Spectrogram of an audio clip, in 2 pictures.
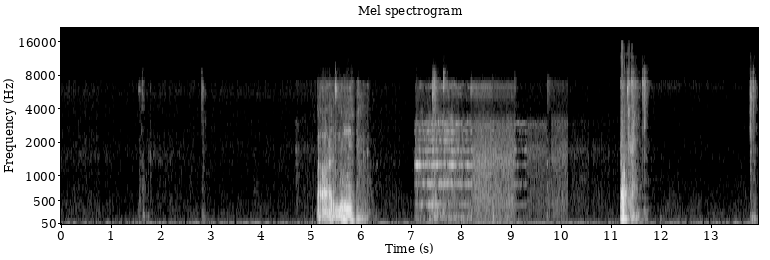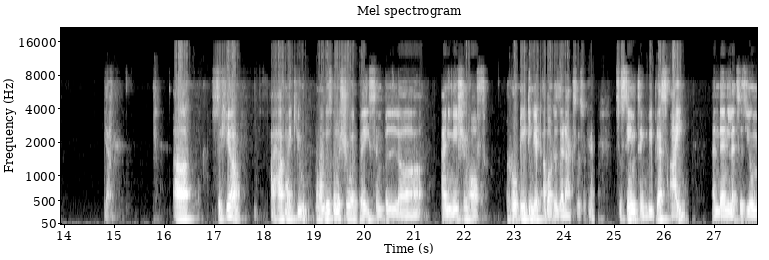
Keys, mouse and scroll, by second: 26.5 i.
